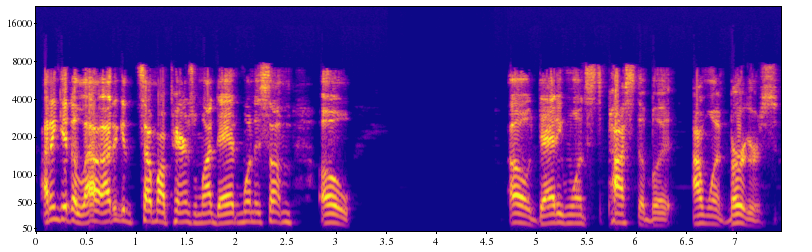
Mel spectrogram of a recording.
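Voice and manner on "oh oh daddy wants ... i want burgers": a hint of a whiny child, a bit higher and louder; mock child. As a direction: lightly imitate a kid complaining. Child voicing complaint about dad.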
